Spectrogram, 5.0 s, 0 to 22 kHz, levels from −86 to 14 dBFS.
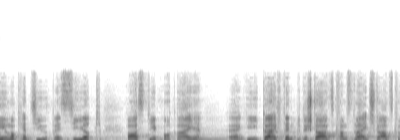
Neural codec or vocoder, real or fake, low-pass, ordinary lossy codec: codec, 24 kHz, 0.9 kbps, WavTokenizer, medium music audio release; fake; 10.8 kHz; none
